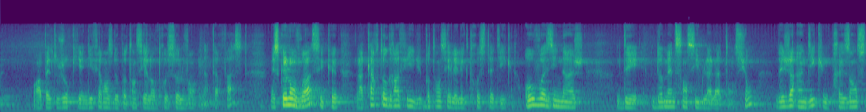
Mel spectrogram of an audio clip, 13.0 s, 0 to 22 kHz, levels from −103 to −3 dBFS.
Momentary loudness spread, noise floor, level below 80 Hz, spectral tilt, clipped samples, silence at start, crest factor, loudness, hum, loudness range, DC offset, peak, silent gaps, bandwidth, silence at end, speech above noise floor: 15 LU; -53 dBFS; -68 dBFS; -3 dB/octave; under 0.1%; 0 s; 24 dB; -32 LUFS; none; 7 LU; under 0.1%; -10 dBFS; none; 10 kHz; 0 s; 20 dB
